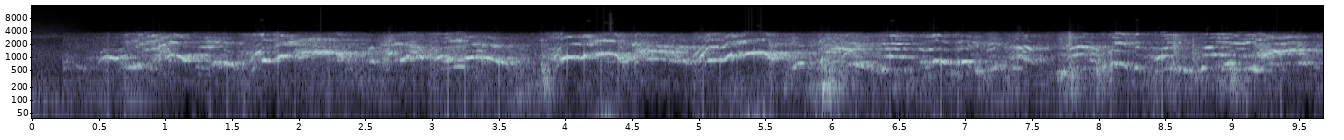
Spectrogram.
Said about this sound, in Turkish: Şişli'de, İstanbul'un göbeğinde bir kadın boşanma aşamasında olduğu eşi tarafından böyle kaçırıldı. Ne çevredekilerin engelleme çabası, ne direnmesi, ne attığı yardım çığlıkları, ne de ailesinin defalarca yaptığı başvurular fayda etti.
